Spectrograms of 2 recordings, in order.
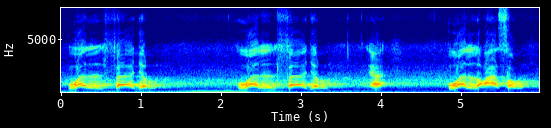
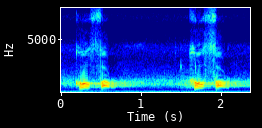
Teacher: roknya dibaca tebal karena sebab dia kita wakofkan sebelumnya mati, sebelumnya lagi adalah harokat fathah atau dhammah. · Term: rok tebal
